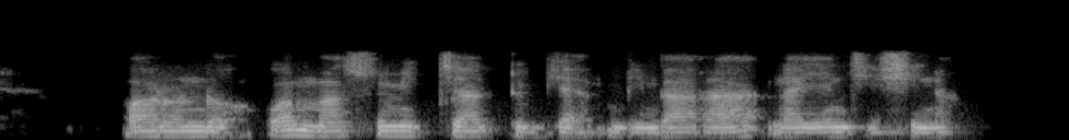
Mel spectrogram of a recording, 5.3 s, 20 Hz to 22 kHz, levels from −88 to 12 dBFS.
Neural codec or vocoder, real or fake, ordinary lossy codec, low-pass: none; real; Opus, 16 kbps; 5.4 kHz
